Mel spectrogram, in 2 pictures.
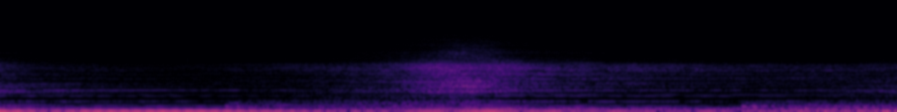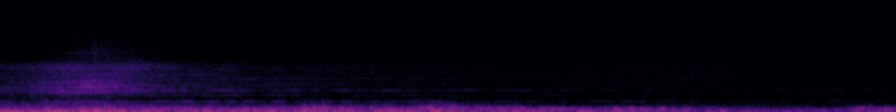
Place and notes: Žalioji, Lithuania, mics on railings
contact mics on the railings of bridge...cars passing by...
